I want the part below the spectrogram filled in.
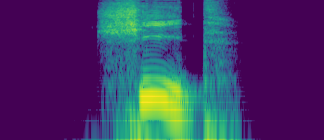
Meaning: asp (fish)
- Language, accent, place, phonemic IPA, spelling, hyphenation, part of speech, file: German, Germany, Berlin, /ʃiːt/, Schied, Schied, noun, De-Schied.ogg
